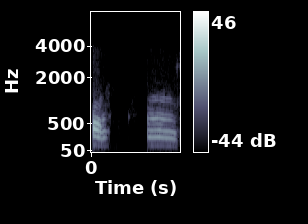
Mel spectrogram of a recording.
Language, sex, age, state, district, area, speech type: Manipuri, male, 45-60, Manipur, Churachandpur, urban, conversation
